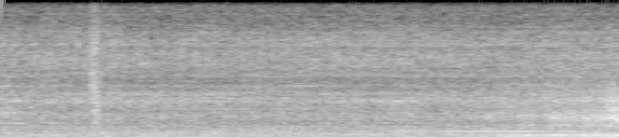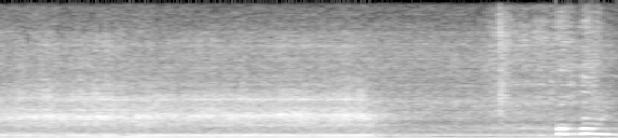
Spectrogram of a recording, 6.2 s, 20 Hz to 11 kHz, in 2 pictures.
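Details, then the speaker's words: 1970s Dover hydraulic elevator, very squeaky and said to be low on oil: a low, steady pump-motor hum through the wall with a rising groan as the car travels up. The pump motor is noisy and in bad shape. "you can definitely hear it though damn okay that was bad"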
